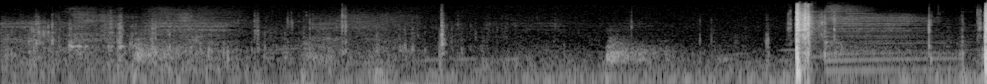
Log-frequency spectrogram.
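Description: Handgun fired through a suppressor at an outdoor range, one sharp, loud crack near the end followed by a brief ringing tail, after several seconds of quiet shuffling and light movement.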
